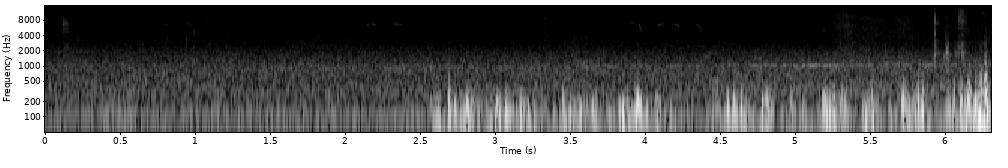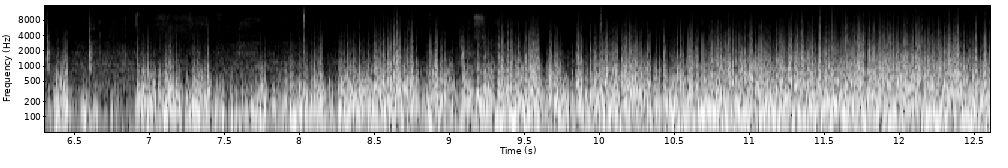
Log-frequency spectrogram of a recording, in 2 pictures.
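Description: ATR turboprop airliner on its take-off roll and lift-off at take-off power, starting as a faint steady whine and building to a loud, continuous noise from about halfway through. Wind buffets the microphone in gusts throughout.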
